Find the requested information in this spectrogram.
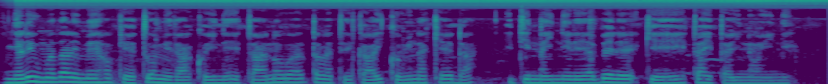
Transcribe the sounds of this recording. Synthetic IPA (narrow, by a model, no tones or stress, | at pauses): iɲaɾeumaðaɾemɛːɦɔkɛtwɔmeðakɔineːtanɔwataɣatekaikominakɛːdaetenaineɾeabɛɾɛkehetahetainɔine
